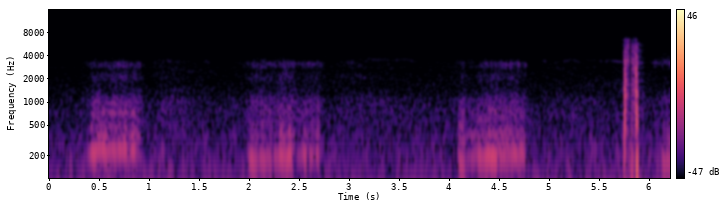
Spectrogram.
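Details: Deeply sleeping foster cat, nostrils visibly flaring, hard to wake: three rough, rattling snores about every two seconds, then a brief sharp noise at the end; loud snoring.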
